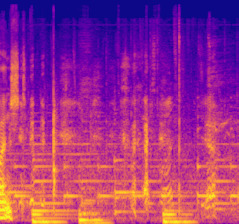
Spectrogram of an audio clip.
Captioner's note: player laughs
